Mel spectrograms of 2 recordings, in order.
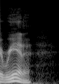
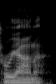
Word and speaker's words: Rihanna: Need, as I say, Rihanna. That's how white people say her name. Rihanna. No, we all know it's pronounced Rihanna.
